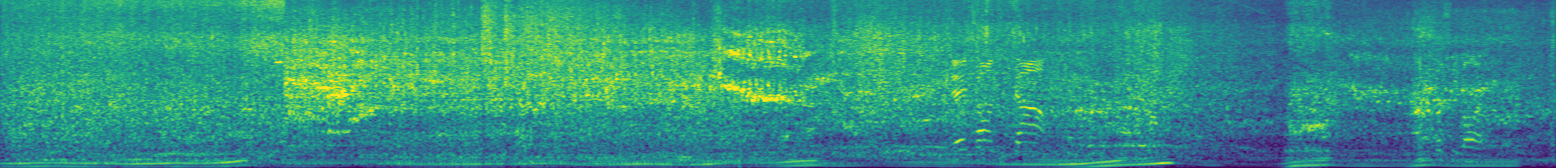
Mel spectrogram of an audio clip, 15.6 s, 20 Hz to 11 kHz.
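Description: A 4WD pushes through a muddy bog hole, its engine droning steadily and revving in rising surges as it churns along, loud and close, with splashing water and people talking over the noise.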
